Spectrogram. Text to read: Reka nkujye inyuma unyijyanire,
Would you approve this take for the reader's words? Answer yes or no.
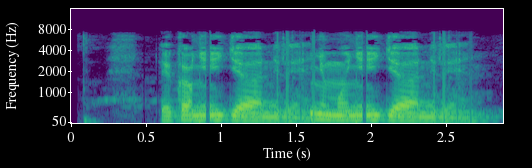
no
